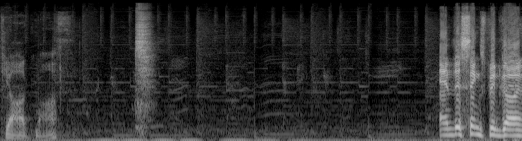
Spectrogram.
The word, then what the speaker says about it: Yawgmoth: Until they realize it's literally pronounced Yawgmoth.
